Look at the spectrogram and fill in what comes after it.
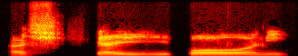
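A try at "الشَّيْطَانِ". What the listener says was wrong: Belum, masih ada terputusnya. Syai, Syai.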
